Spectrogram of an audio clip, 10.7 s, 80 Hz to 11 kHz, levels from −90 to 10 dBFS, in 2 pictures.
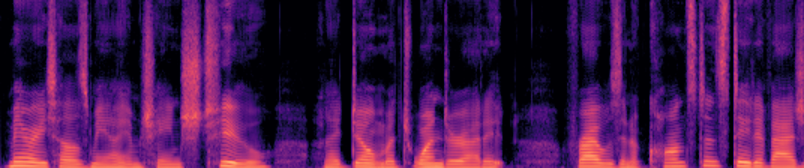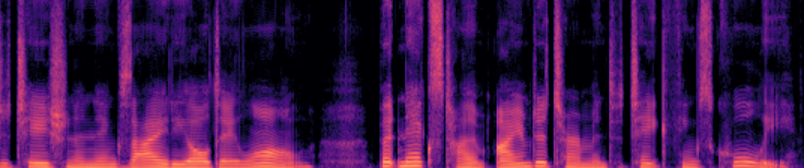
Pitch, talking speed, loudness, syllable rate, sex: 205 Hz, 215 wpm, -20 LUFS, 5.5 syllables/s, female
